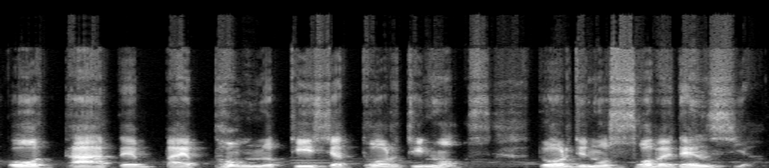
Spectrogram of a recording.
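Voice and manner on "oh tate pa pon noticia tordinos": ordinary talk, nothing marked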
